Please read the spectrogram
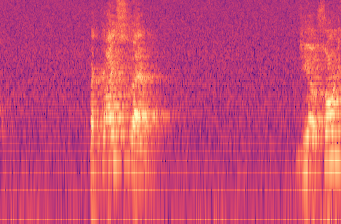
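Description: A man speaking into microphones in two short phrases, one about a second in and another starting near the end, with a steady hiss in the pauses between.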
